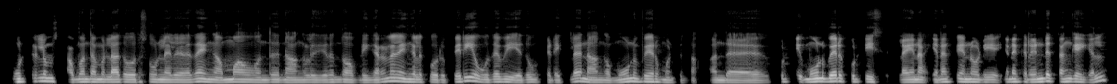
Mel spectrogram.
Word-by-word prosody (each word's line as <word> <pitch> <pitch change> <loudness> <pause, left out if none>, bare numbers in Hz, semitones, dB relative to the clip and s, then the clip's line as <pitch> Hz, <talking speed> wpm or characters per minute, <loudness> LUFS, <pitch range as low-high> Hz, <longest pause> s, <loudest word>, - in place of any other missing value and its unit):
முற்றிலும் 145 +3 0
சம்மந்தம் 120 +1 +1
இல்லாத 115 0 +2
ஒரு 110 - -3
சூழ்நிலைல 110 -2 0
தான் 135 0 +4
எங்க 115 - +1
அம்மாவும் 115 -1 +1
வந்து 105 +2 -2
நாங்களும் 105 0 -2
இருந்தோம் 110 0 -2
அப்டிங்கறனால 105 +9 0
எங்களுக்கு 115 -2 -1
ஒரு 105 - -5
பெரிய 165 +6 +3
உதவி 120 +1 0
எதுவும் 110 +1 -5
கெடைக்ல. 100 +6 -3
நாங்க 105 -1 -1
3 135 +4 +2
பேரு 130 -1 +3
மட்டும் 95 -2 -9
தான். - - -14 0.2
அந்த 100 0 -1 0.5
குட்டி 125 0 -5
3 140 +2 +5
பேரு 145 0 +7
குட்டீஸ், 120 -2 -2 0.2
லைனா. 110 0 +4 0.2
எனக்கு 120 +2 -1
என்னுடய 115 -2 +1
எனக்கு 125 0 +1
2 135 +5 +4
தங்கைகள். 130 +2 +2
115 Hz, 185 wpm, -23 LUFS, 110-130 Hz, 0.5 s, பேரு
